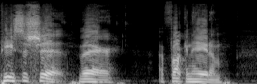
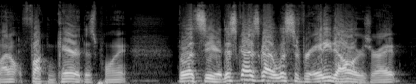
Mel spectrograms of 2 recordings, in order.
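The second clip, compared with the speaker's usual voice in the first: ordinary delivery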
